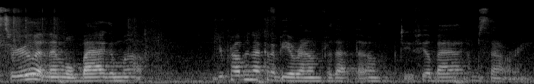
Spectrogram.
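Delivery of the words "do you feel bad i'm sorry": ordinary talk, nothing marked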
